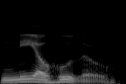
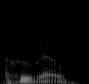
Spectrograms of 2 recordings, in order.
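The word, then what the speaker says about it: Niohuru: It's pronounced Neo-Hulu, not Huru.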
